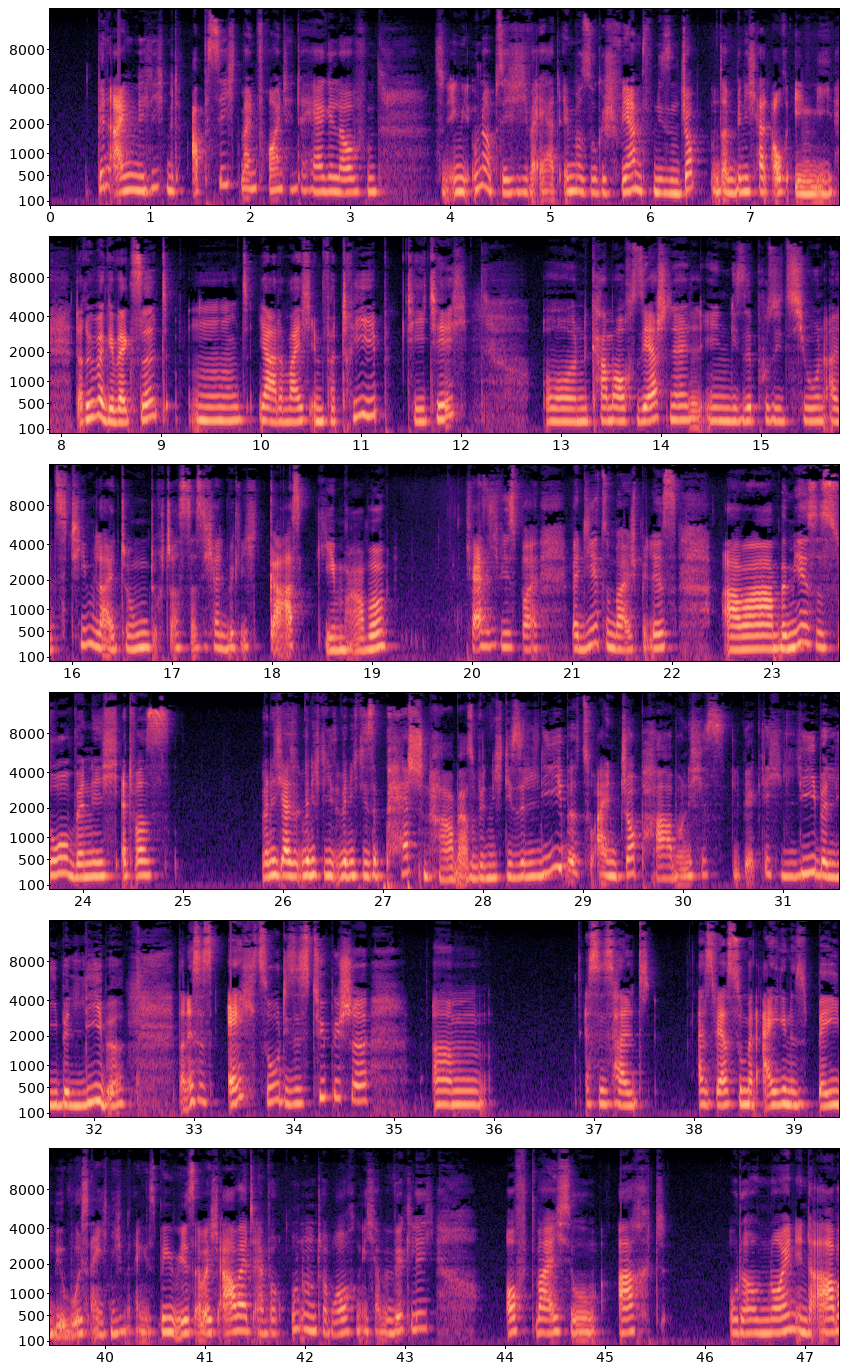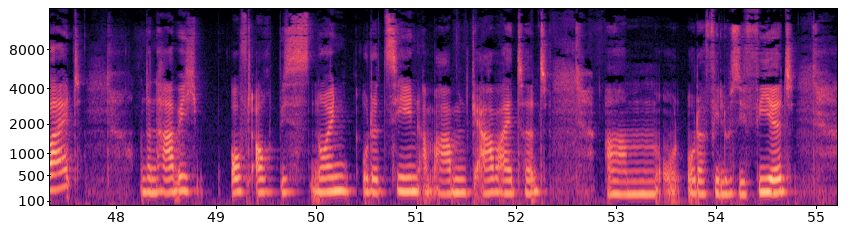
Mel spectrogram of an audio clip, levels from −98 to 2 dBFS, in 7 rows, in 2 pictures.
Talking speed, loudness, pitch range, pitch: 180 wpm, -19 LUFS, 210-240 Hz, 225 Hz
